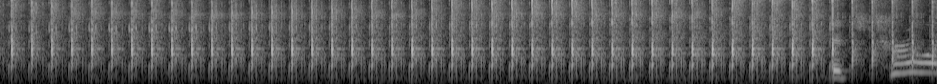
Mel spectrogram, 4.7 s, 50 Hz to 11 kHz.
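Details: Radial shockwave therapy on a patient with Dupuytren's contracture of the hand; rapid, very regular sharp clicking pulses about 200 per minute, stopping near the end, from the radial shockwave device firing.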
